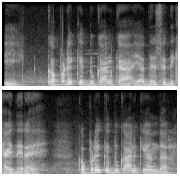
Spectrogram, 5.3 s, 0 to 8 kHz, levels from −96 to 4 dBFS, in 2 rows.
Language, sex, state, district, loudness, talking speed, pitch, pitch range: Hindi, male, Punjab, Pathankot, -15 LUFS, 170 wpm, 160 Hz, 140-170 Hz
